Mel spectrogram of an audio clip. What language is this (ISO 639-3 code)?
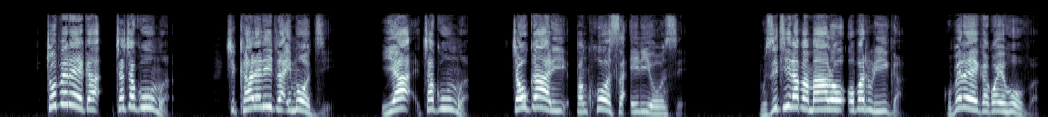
nya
